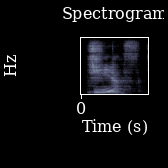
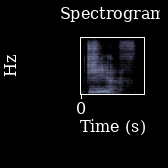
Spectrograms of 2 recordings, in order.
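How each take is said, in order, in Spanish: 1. Empieza con un sonido suave, parecido a la J. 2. Empieza con un sonido suave, parecido a la J.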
